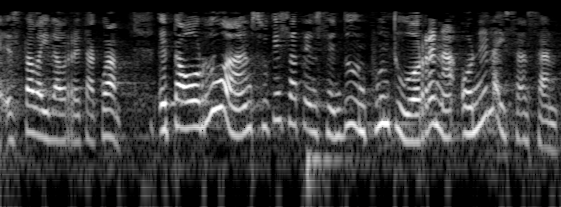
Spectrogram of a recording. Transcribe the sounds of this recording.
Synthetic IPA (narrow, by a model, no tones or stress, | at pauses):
ʔe̞st̪aβ̞ajðaore̞t̪ako̞a | e̞t̪ao̞ɾðuansuke̞sat̪e̞nse̞nd̪umpunt̪uo̞re̞naʔo̞ne̞laisansan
